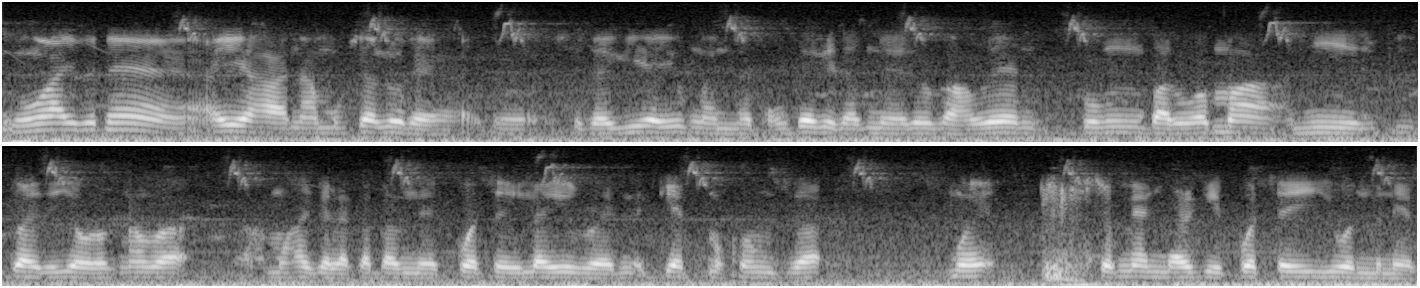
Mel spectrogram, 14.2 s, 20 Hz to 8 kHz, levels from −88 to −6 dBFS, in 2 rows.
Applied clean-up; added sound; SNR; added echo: none; Gull, seagull / Fowl; 5 dB; none.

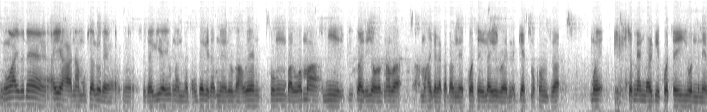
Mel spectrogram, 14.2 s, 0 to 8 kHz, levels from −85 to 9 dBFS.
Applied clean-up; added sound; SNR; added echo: neural separator model SepFormer DNS4.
